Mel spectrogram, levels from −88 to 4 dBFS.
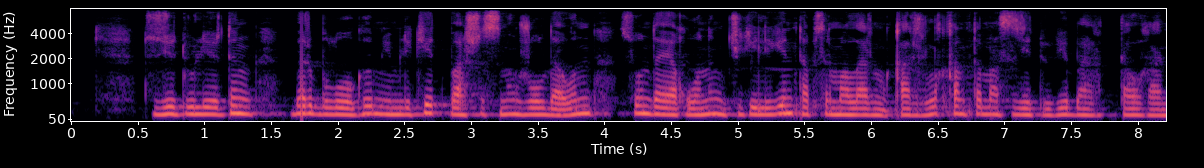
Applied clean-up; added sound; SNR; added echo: none; none; none; none.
